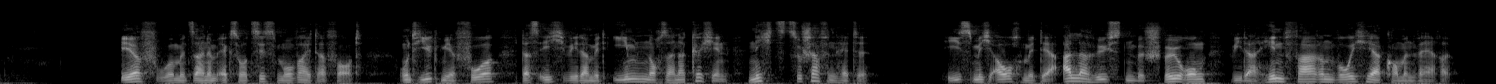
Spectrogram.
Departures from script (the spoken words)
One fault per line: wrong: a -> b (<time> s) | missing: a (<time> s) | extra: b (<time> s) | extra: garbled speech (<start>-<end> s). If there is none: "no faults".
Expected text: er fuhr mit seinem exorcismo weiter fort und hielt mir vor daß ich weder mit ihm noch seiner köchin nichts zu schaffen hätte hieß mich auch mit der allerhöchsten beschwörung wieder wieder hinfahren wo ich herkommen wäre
missing: wieder (12.6 s)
